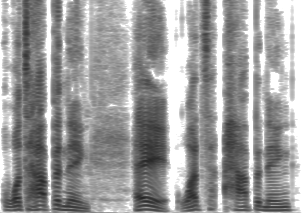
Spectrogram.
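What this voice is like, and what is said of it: Put-on German accent. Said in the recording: “That's how German guys try to talk to Americans. ... Good German accent there.”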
